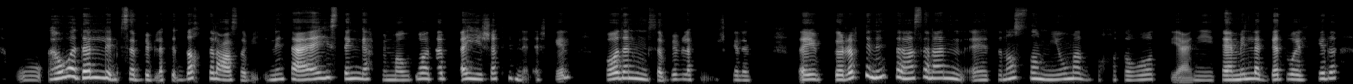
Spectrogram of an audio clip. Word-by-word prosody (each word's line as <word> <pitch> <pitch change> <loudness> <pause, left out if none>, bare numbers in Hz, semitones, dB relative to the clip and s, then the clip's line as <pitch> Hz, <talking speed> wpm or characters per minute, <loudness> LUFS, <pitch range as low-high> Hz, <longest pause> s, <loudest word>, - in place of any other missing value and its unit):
وهو 245 - +2
ده 310 -3 +7
اللي 310 -3 +4
مسبب 225 -2 -4
لك 205 - -7
الضغط 265 +7 -1
العصبي 205 -6 0
إن 215 - -2
أنت 250 +1 -4
عايز 260 +9 +6
تنجح 265 -3 +1
في 210 - -10
الموضوع 210 +5 -2
ده 260 +1 -3
بأي 250 0 +3
شكل 260 +4 -5
من 230 -3 -5
الأشكال، 215 +9 -9 0.3
فهو 255 +4 +5
ده 290 +1 +4
اللي 280 -1 +2
مسبب 230 -1 -4
لك 225 0 -5
المشكلة 215 -6 -11
دي. 195 - -15 0.5
طيب 225 +1 +3
جربت 285 - +3
إن 325 -5 +6
أنت 340 +1 0
مثلًا 285 -2 +1
آآ 205 +2 -5
تنظم 255 +3 -2
يومك 255 +4 -1 0.2
بخطوات، 215 +2 -8
يعني 150 - -7
تعمل 220 +4 +3
لك 225 -5 0
جدول 230 -1 0
كده 270 +2 -2
240 Hz, 175 wpm, -24 LUFS, 210-275 Hz, 0.5 s, ده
